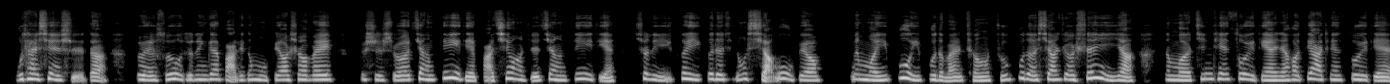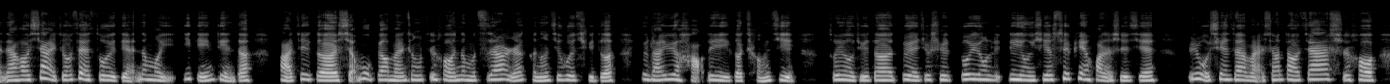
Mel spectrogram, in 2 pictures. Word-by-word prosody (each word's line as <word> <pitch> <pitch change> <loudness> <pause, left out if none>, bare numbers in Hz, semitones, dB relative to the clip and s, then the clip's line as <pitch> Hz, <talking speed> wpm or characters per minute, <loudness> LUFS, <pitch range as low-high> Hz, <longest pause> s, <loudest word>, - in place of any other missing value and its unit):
不 230 - +1
太 245 0 +3
现 230 -1 +1
实 205 - -2
的。 180 -2 -1 0.3
对， 210 -3 +2
所 210 +5 -1
以 - - +5
我 240 - +2
觉 210 0 -2
得 220 - 0
应 220 - +1
该 230 0 +1
把 205 -3 +1
这 200 - -3
个 220 - -3
目 220 -2 +2
标 210 +2 -1
稍 220 +1 0
微， 220 +1 +3 0.3
就 225 - -4
是 220 -2 -3
说 200 +1 0
降 220 -1 +1
低 295 +6 +4
一 270 - +4
点， 180 -3 +3
把 175 0 0
期 275 +10 0
望 235 -5 +1
值 175 -2 +1
降 205 0 -1
低 255 +5 -1
一 230 - 0
点， 160 -2 -1 0.2
设 260 - -2
立 205 -5 0
一 - - -3
个 265 - 0
一 230 -3 +3
个 245 +3 -2
这 230 -1 +3
种 230 +2 -4
小 235 - +2
目 270 -5 +1
标， 195 -2 0 0.3
那 235 - -3
么 205 -3 +4
一 200 - +3
步 295 +6 +3
一 200 - +2
步 215 +2 -2
地 190 - +1
完 175 +2 +1
成， 180 -1 +1
逐 200 +3 -3
步 260 +6 -3
地 230 -5 +1
像 220 +1 +1
热 230 -3 +1
身 285 +9 +3
一 210 -9 +1
样。 180 -2 +2 0.3
那 215 - -2
么 195 -1 +3
今 245 +6 -3
天 250 -1 -1
做 250 -1 0
一 215 - 0
点， 195 -1 +2
然 195 +1 +2
后 215 - 0
第 260 - -3
2 230 -3 +2
天 215 -1 -2
做 225 +1 0
一 - - 0
点， 175 -2 +1
然 195 +1 +2
后 210 0 +1
下 260 +2 +1
一 - - -2
周 210 0 -2
再 230 0 +1
做 210 -1 -1
一 180 - +1
点。 170 -3 -2
那 230 - -2
么 200 -4 +1
一 170 - -5 0.2
点 175 -7 0
一 - - 0
点 180 -8 -1
地 185 +3 +1 0.2
把 165 - +3
这 230 +4 -3
个 185 -3 +5
小 185 - -2
目 260 0 0
标 210 -1 0
完 185 -1 +2
成 210 0 -1
之 210 - -3
后， 210 -5 0
那 210 - +1
么 190 - +2
自 200 +3 -9
然 220 - +3
而 230 -3 0
然 180 +3 0
可 190 - -5
能 175 +1 +2
就 205 +1 -3
会 205 -1 +1
取 180 -3 -5
得 170 +1 +1 0.2
越 230 - -3
来 200 0 +1
越 225 0 +1
好 195 - -2
的 205 - -2
一 190 -4 +1
个 175 0 -1
成 165 -1 -3
绩。 185 -3 0 0.3
所 215 - -1
以 215 - +2
我 195 -2 +1
觉 185 0 -1
得， 195 +1 +1
对， 200 -1 0
就 215 +3 -4
是 210 0 -2
多 235 +1 +1
用 220 -3 +1
利 225 +3 0
用 200 -2 +2
一 - - +1
些 215 +2 0
碎 250 +4 -1
片 255 -4 -1
化 200 -3 -1
的 175 - 0
时 180 -1 0
间， 185 +2 0 0.3
比 - - -7
如 255 - +2
我 - - +2
现 220 +2 -1
在 210 -2 +1
晚 175 -1 -1
上 210 +3 -2
到 210 -3 +1
家 230 +3 +1
时 230 -2 -5
候， 195 -2 +2
210 Hz, 335 characters per minute, -21 LUFS, 190-225 Hz, 0.3 s, 以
